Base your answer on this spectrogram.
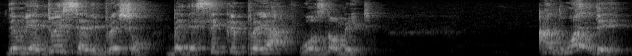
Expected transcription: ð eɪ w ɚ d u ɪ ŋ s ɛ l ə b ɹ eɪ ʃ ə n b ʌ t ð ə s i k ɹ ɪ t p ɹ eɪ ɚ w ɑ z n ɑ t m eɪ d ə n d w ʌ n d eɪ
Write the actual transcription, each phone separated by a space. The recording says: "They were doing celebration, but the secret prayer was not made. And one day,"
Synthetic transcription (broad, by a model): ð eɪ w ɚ d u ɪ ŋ s ɛ l ə b ɹ eɪ ʃ ə n b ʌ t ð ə s i k ɹ ɪ t p ɹ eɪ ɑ w ɑ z n ɑ t m eɪ d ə n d w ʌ n d eɪ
